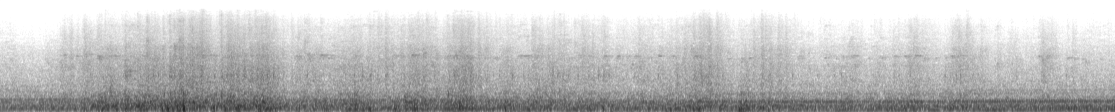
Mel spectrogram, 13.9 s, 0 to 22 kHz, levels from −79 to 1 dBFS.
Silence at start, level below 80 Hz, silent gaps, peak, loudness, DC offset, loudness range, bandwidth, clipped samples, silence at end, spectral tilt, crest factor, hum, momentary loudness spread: 0 s; -32 dBFS; none; -2 dBFS; -26 LUFS; under 0.1%; 5 LU; 16 kHz; under 0.1%; 0 s; -7 dB/octave; 24 dB; none; 7 LU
